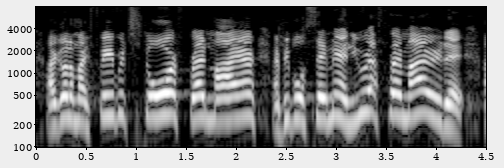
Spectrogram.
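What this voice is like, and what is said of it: Loud voice. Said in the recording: “how loud my voice is ... my loud voice”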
